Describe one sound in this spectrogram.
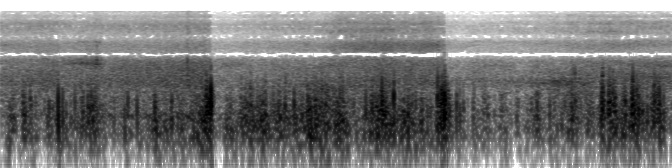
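Wind blows outdoors in gusts.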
